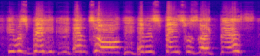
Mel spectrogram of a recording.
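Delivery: put-on high, eager child describing; a boy describing a monster; excited little boy.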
